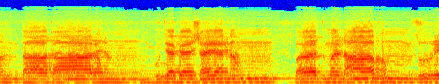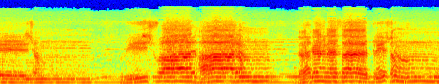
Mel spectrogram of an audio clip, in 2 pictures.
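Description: Sanskrit hymn to Vishnu chanted in slow melodic phrases of two to three seconds each, over a steady sustained drone.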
